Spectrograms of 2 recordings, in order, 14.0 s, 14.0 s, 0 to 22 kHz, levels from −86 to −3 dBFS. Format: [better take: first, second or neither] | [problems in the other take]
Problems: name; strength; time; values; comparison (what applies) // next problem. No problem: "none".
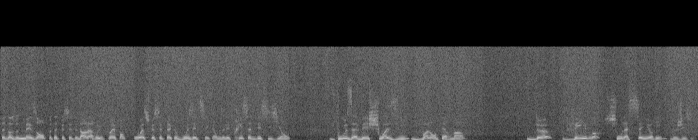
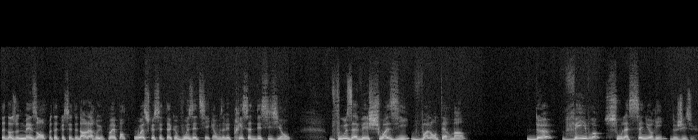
second | hiss; loud; throughout; 5 dB below the speech; faint in the second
